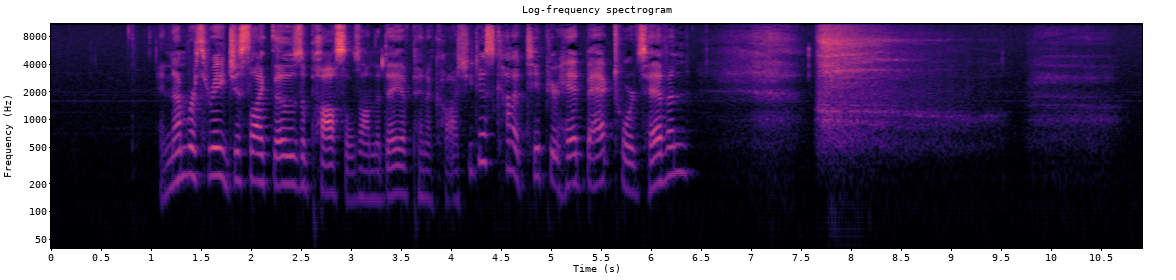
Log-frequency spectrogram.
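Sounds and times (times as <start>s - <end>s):
speech: 1.1s - 6.5s
deep breath drawn in through the mouth: 6.6s - 10.8s.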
